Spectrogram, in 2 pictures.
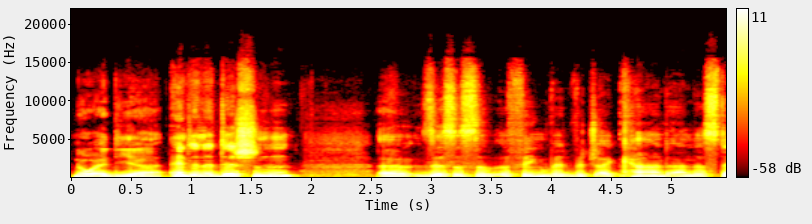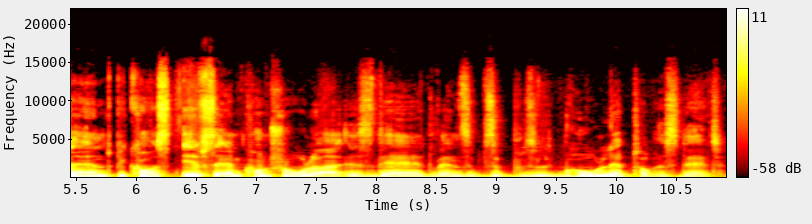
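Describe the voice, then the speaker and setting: In this casual repair vlog, a German technician with a German accent walks through fixing a laptop at his bench. His mid-range voice is animated and dark-toned, and he speaks haltingly, filling pauses with plenty of ums and uhs.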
